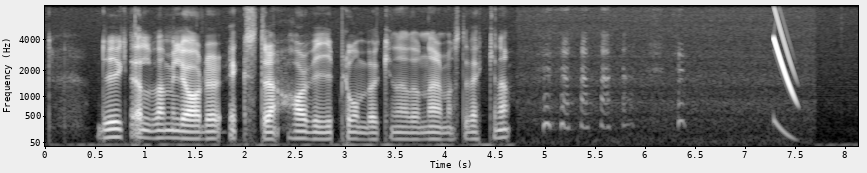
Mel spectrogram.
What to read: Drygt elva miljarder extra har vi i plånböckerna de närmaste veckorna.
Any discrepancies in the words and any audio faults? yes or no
yes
